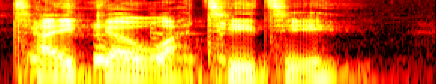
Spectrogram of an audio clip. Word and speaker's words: Taika Waititi: Takia Watiti? Taika Waititi.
